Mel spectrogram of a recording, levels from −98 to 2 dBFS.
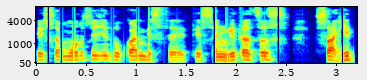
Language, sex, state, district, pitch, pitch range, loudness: Marathi, male, Maharashtra, Solapur, 150 Hz, 135-155 Hz, -21 LUFS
